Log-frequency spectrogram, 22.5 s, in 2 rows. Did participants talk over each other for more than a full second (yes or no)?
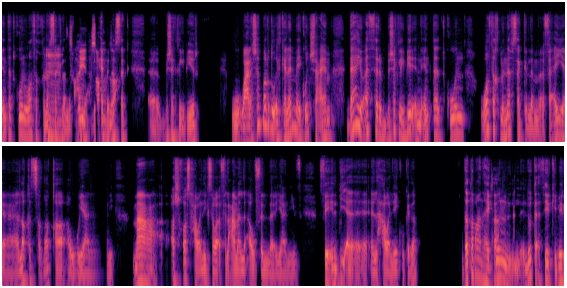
yes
